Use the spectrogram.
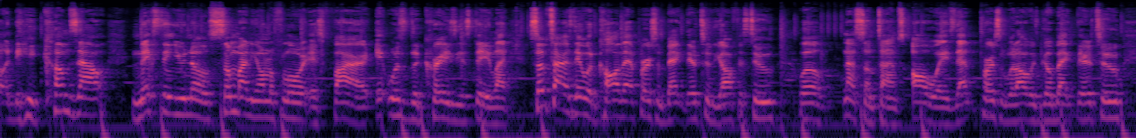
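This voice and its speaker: A man's voice: fairly high pitch, fairly bright tone. A man telling a personal story in a casual, conversational way, repeating phrases for emphasis. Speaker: storytime vlogger. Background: music.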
